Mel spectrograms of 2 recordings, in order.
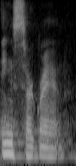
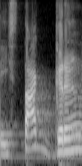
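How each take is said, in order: First: It is said with an English accent. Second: It is said with a Brazilian Portuguese accent. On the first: It sounds like showing off foreign pronunciation. The speaker calls it wrong. "ninguém vai chegar e falar Instagram" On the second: It is the usual local way of saying it. The speaker calls it right. "é Instagram, velho"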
